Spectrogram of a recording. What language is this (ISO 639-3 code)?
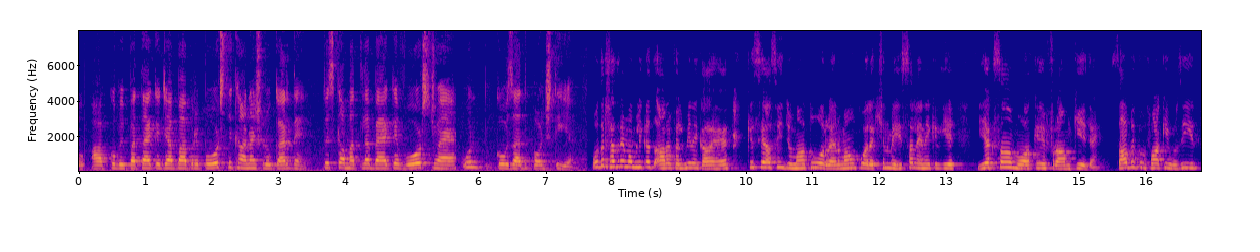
urd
